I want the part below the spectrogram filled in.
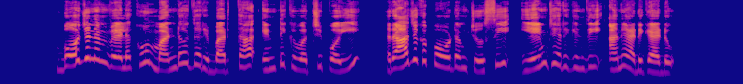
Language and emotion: Telugu, neutral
